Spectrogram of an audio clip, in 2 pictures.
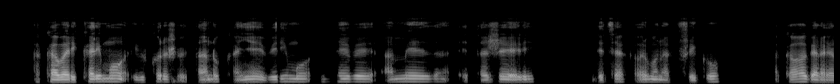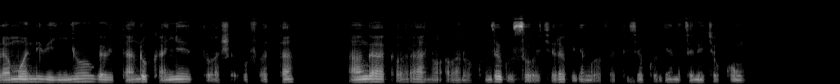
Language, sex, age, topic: Kinyarwanda, male, 25-35, finance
